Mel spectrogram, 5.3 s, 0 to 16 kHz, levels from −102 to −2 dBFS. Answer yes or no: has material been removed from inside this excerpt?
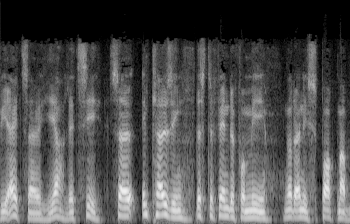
no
